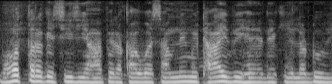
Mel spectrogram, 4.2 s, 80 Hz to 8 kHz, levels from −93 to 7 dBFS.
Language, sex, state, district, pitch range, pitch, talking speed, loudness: Hindi, male, Bihar, West Champaran, 150-165 Hz, 155 Hz, 230 wpm, -19 LUFS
